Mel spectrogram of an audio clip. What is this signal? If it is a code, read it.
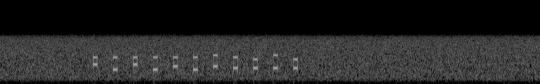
DTMF, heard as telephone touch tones, dialled by machine, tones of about 40 ms, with phone line noise. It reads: 02028295464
